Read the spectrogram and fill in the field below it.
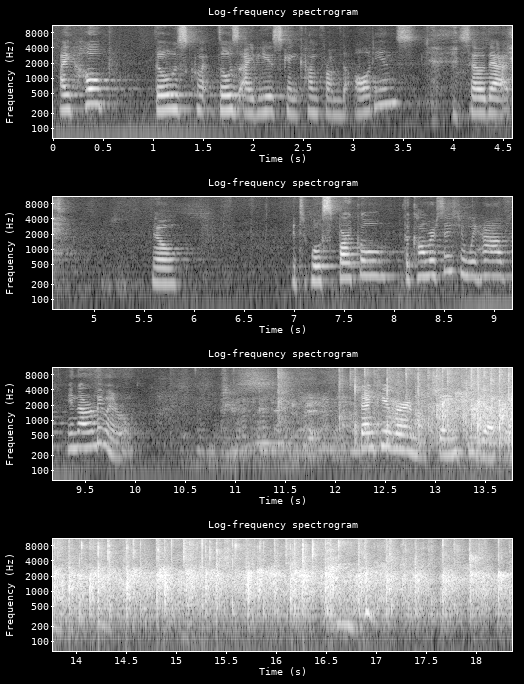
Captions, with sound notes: I hope those ideas can come from the audience so that it will sparkle the conversation we have in our living room. (laughter) Thank you very much (applause) - Thank you. (applause)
